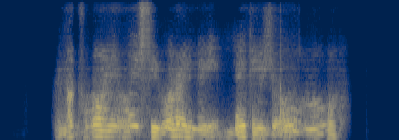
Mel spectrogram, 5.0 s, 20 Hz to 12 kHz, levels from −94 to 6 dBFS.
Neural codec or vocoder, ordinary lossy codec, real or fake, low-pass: codec, 44.1 kHz, 0.9 kbps, DAC; AAC, 64 kbps; fake; 10.8 kHz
